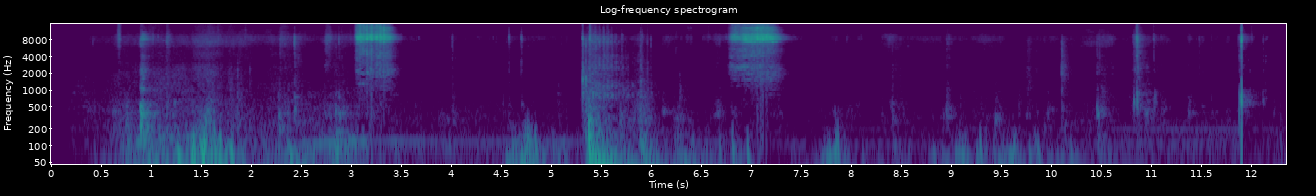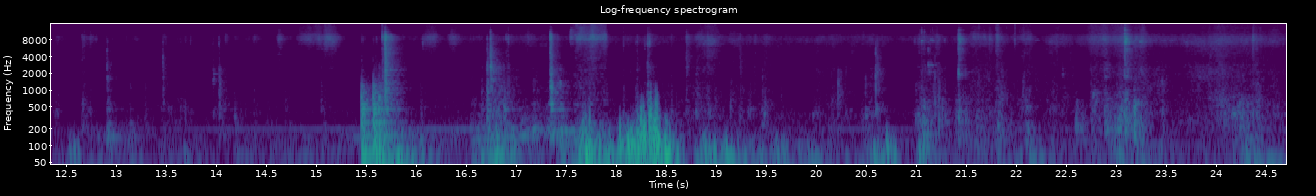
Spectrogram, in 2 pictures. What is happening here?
The person walks over to the window, draws back the curtain, and closes the window, but it slips from their hand and shuts with a slight bang. The person draws the curtain closed again. They head for the door, open it, and then close it. In the meantime, wind noise can be heard in the microphone, probably caused by the movement. Then the person walks over to the desk and sits down in their rolling chair.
